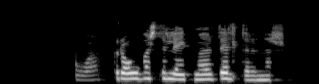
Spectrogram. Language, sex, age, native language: Icelandic, female, 30-39, Icelandic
